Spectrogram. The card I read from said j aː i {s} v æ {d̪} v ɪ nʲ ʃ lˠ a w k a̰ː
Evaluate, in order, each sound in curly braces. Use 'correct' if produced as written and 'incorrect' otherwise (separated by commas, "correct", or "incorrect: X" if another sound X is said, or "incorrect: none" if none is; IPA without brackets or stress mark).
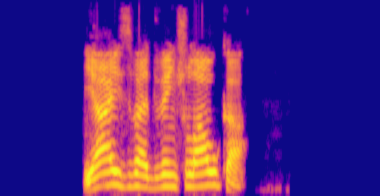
incorrect: z, correct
